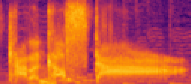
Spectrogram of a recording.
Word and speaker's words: Carracosta: Come on, it's Carracosta. Roll your R's. You gotta really, really kind of like throw it out there.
